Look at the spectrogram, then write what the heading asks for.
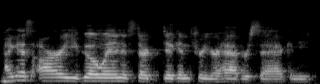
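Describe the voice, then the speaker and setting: A man's voice: a little high, fairly even intonation, fast talker, fairly bright tone, muffled recording. Male game master over audible background noise. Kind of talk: improvised tabletop roleplay narration.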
